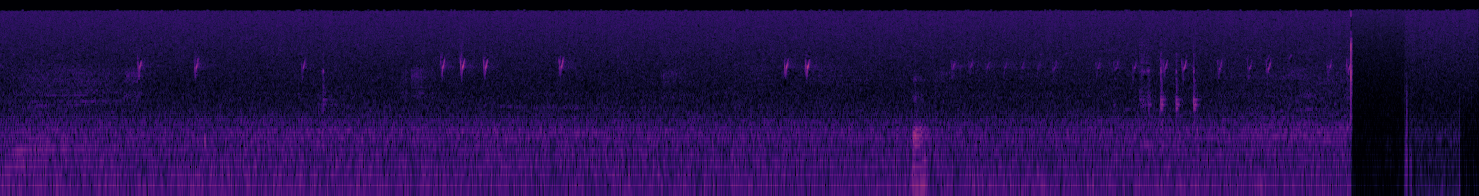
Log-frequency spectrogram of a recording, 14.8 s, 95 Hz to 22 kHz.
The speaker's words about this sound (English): I'm in the dunes now, and I'm hearing calls of type 4 birds. This is the type 4 calling series.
